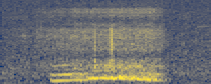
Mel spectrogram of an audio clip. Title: My casper snoring :)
